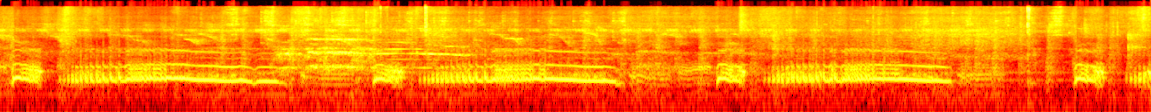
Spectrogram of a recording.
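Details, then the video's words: Repeated kugeruk calls from a pelung dove: long, deep, purring coos of about two seconds each, separated by short gaps, with a quick stuttering onset before each drawn-out note. "suara kugeruk burung puter pelung"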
